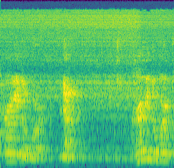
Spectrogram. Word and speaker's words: Hoimie the Woim: Hoimie the Woim, to set it up, is from New York City, so hence he pronounces it Hoimie the Woim.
